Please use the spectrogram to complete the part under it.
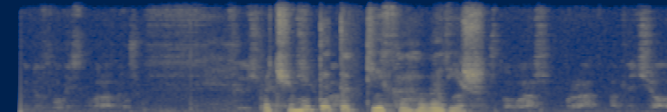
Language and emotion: Russian, sad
